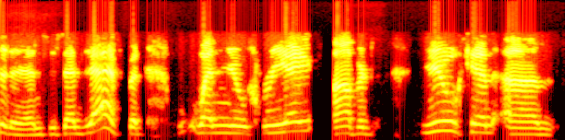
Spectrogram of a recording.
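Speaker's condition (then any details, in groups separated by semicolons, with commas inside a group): Spastic quadriplegic cerebral palsy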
